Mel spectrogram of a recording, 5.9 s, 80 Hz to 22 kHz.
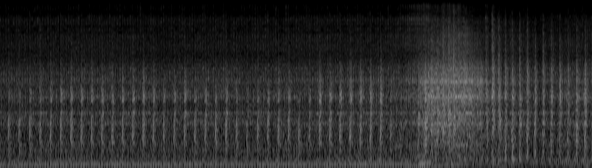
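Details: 1998 Mitsubishi Eclipse GST 4G63T: sharp, even metallic knocks about three a second at idle and following a rev blip; teardown found thrust washers in the oil pan and a spun bearing, with crankwalk, so crank and block were scrapped.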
